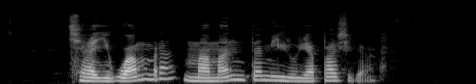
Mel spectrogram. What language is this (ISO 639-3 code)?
qvl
